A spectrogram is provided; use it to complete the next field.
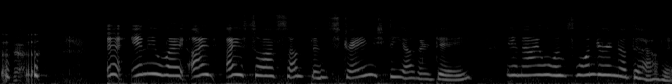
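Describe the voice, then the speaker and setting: A female-sounding voice uses a cartoonish character voice at an extremely high pitch. The pace is fairly slow. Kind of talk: church puppet skit dialogue.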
